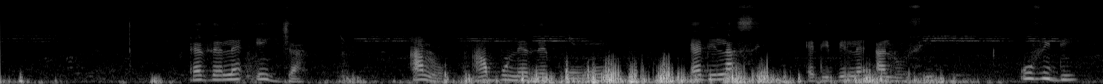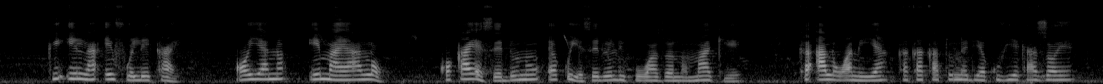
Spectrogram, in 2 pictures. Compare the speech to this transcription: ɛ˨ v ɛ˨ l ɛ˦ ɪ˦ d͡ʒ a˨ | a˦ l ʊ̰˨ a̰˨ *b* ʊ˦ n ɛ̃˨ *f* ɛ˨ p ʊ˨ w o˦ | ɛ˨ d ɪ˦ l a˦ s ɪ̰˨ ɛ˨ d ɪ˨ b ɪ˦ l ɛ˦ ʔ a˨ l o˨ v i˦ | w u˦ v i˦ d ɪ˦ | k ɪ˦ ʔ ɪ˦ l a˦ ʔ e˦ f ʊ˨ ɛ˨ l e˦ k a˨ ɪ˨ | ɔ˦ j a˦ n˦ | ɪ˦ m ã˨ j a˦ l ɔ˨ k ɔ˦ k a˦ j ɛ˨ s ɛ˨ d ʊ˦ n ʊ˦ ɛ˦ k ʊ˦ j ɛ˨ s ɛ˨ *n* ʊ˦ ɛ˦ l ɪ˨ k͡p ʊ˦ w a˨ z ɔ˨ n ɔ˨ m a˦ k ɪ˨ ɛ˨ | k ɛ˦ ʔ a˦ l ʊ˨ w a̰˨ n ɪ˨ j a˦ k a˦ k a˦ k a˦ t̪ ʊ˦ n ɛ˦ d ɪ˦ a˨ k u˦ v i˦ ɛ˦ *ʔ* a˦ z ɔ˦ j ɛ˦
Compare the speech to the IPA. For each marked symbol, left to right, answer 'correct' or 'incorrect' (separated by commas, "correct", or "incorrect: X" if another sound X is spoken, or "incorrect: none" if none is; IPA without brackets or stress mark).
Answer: correct, incorrect: v, incorrect: d, incorrect: k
